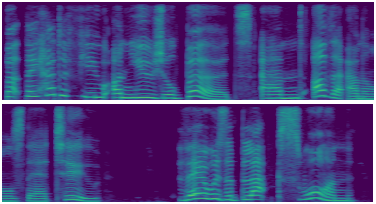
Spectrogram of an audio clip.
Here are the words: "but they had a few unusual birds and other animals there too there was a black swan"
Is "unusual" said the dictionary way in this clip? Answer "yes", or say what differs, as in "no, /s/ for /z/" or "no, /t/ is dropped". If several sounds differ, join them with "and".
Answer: yes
